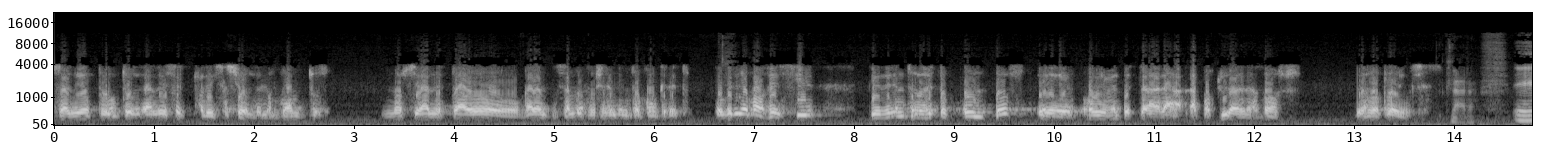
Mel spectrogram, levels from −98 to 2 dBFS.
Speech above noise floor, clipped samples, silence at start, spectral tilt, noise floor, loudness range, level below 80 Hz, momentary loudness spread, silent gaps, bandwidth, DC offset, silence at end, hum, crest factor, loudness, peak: 30 dB; under 0.1%; 0 s; -6 dB/octave; -55 dBFS; 3 LU; -56 dBFS; 11 LU; none; 9 kHz; under 0.1%; 0 s; none; 14 dB; -25 LUFS; -10 dBFS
